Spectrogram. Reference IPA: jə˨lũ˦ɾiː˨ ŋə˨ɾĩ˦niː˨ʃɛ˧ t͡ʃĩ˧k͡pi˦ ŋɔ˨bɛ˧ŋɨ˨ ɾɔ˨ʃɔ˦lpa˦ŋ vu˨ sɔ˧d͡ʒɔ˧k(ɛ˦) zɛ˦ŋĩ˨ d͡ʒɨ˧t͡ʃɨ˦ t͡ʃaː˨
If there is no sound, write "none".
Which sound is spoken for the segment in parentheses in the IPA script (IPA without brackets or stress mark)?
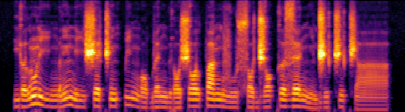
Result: ə˦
